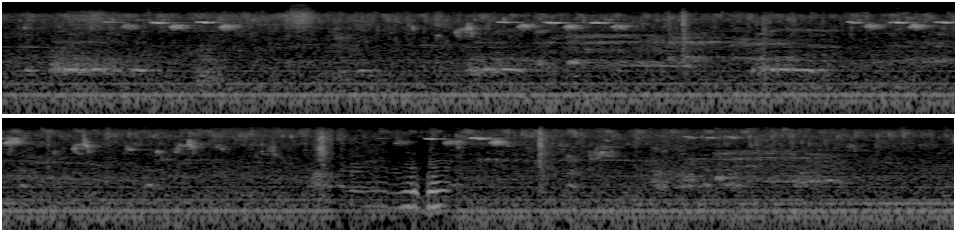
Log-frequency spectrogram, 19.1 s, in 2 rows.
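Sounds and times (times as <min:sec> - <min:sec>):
small songbird singing: 0:00.6 - 0:06.6, 0:07.9 - 0:19.0.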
